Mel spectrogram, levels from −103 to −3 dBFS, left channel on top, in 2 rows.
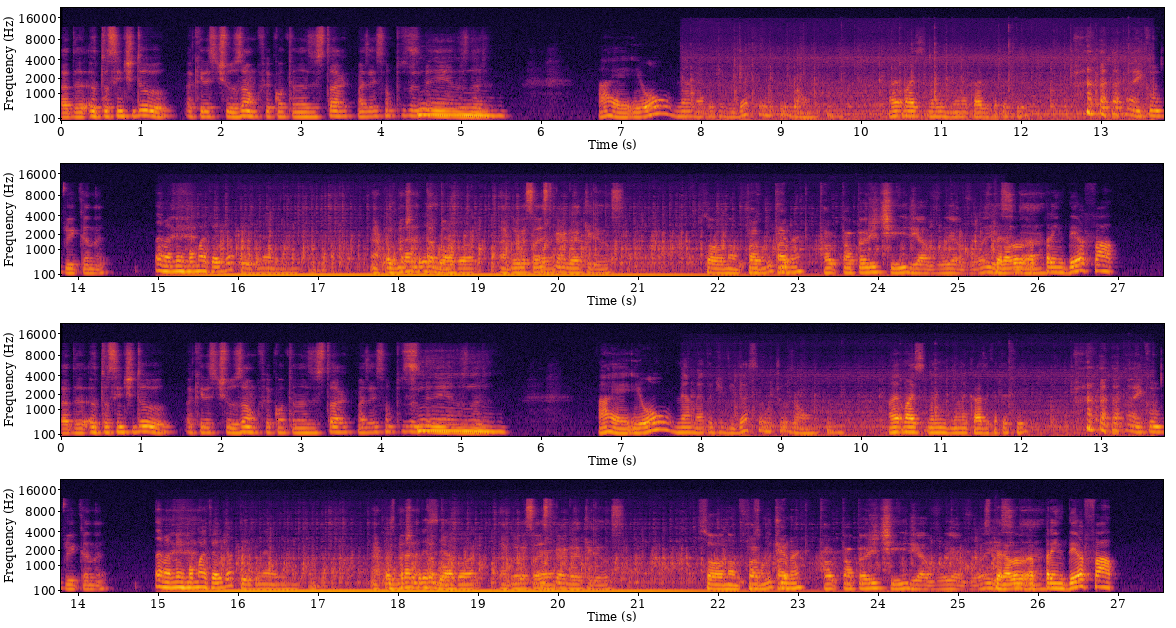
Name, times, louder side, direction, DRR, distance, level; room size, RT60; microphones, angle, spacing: voice 1, 0.0-5.4 12.6-14.4 15.3-15.5 17.6-18.7 19.3-20.8 22.2-22.9 23.3-26.1, equal, 5° left, 0.6 m, -30 dB
voice 2, 4.3-5.6 6.7-9.8 10.3-12.1 15.0-17.1 17.8-19.0 19.7-20.0 21.8-23.0 25.5-26.9, right 3 dB, 45° right, 0.5 m, -27 dB
sound 1, 7.7-13.7, left 2 dB, 55° left, 0.6 m, -41 dB
sound 2, 15.0-25.6, right 1 dB, 85° left, 1.3 m, -32 dB
3.3 x 2.4 x 2.6 m
head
